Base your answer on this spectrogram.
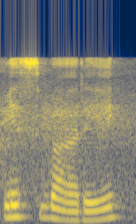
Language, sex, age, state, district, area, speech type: Punjabi, female, 45-60, Punjab, Jalandhar, urban, spontaneous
